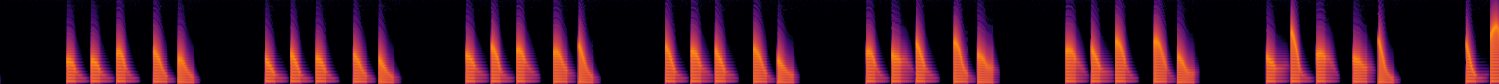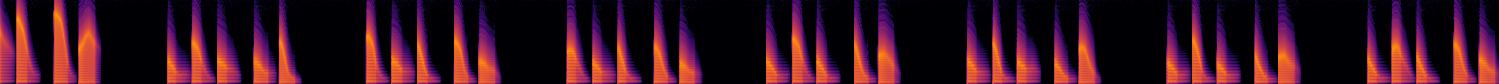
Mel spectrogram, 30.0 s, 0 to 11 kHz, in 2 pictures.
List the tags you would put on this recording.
Music > Solo instrument
303 Acid electronic hardware house Recording Roland synth TB-03 techno

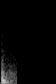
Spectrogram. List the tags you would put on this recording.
Sound effects > Objects / House appliances
object foley clatter lid clang container scoop spill tip bucket plastic metal tool drop pour shake liquid pail slam debris carry fill cleaning

